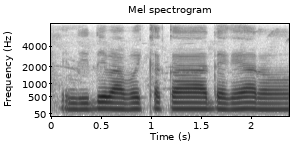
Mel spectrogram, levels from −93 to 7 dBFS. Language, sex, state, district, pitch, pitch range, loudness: Chakma, female, Tripura, Dhalai, 155 Hz, 150-160 Hz, -14 LUFS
